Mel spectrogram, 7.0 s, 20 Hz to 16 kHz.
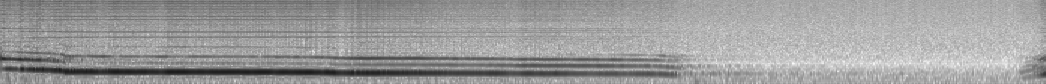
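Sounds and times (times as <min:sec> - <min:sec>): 
wolf howling at night: 0:00.0 - 0:05.1, 0:06.8 - 0:06.9.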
